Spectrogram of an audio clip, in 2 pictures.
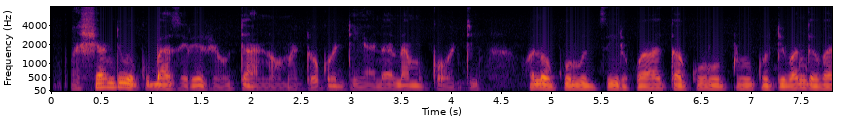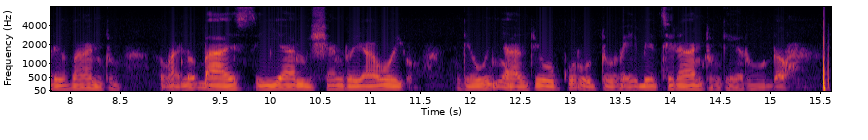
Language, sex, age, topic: Ndau, male, 18-24, health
